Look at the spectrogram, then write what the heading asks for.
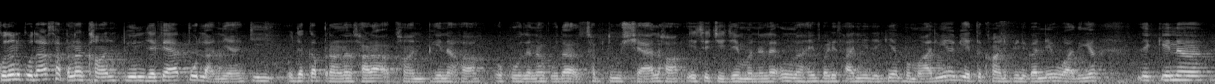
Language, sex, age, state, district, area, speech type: Dogri, male, 18-30, Jammu and Kashmir, Reasi, rural, spontaneous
